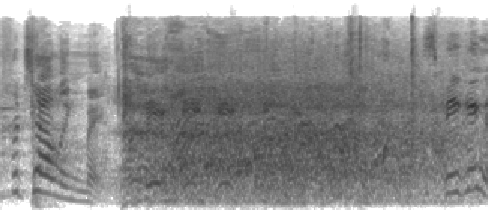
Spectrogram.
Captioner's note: laughter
